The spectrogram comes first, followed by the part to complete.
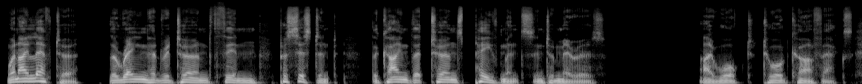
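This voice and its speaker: A man reading a first-person mystery story in a measured, reflective way. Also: deep voice, dry recording, clean studio sound. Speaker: narrator.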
